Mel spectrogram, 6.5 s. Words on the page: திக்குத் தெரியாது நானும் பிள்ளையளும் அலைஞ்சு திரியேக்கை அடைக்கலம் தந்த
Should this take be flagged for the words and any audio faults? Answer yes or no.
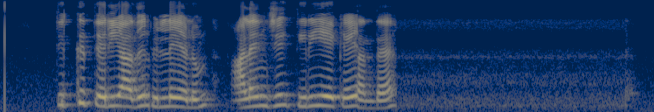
yes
